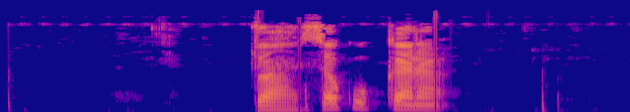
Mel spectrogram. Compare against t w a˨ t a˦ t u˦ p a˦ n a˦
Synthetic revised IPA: t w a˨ s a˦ k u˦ k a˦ n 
